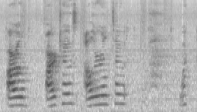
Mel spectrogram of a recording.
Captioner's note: sigh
